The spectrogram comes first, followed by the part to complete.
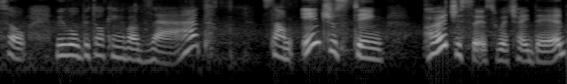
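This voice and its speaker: With a Ukrainian accent, a woman speaks at a fairly slow pace using lively intonation. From Ukraine. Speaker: gardening YouTuber. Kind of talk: casual chat. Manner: halting.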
